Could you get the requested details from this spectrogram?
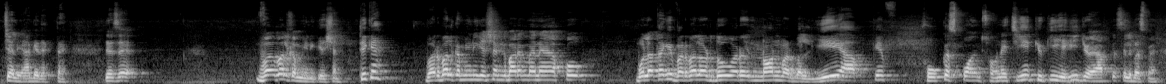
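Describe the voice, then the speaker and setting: A man's voice: high-pitched, a little fast, a little mellow. An Indian man teaching a recorded video lesson, mixing Hindi with English and often checking in with "ठीक है?". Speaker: coaching teacher.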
